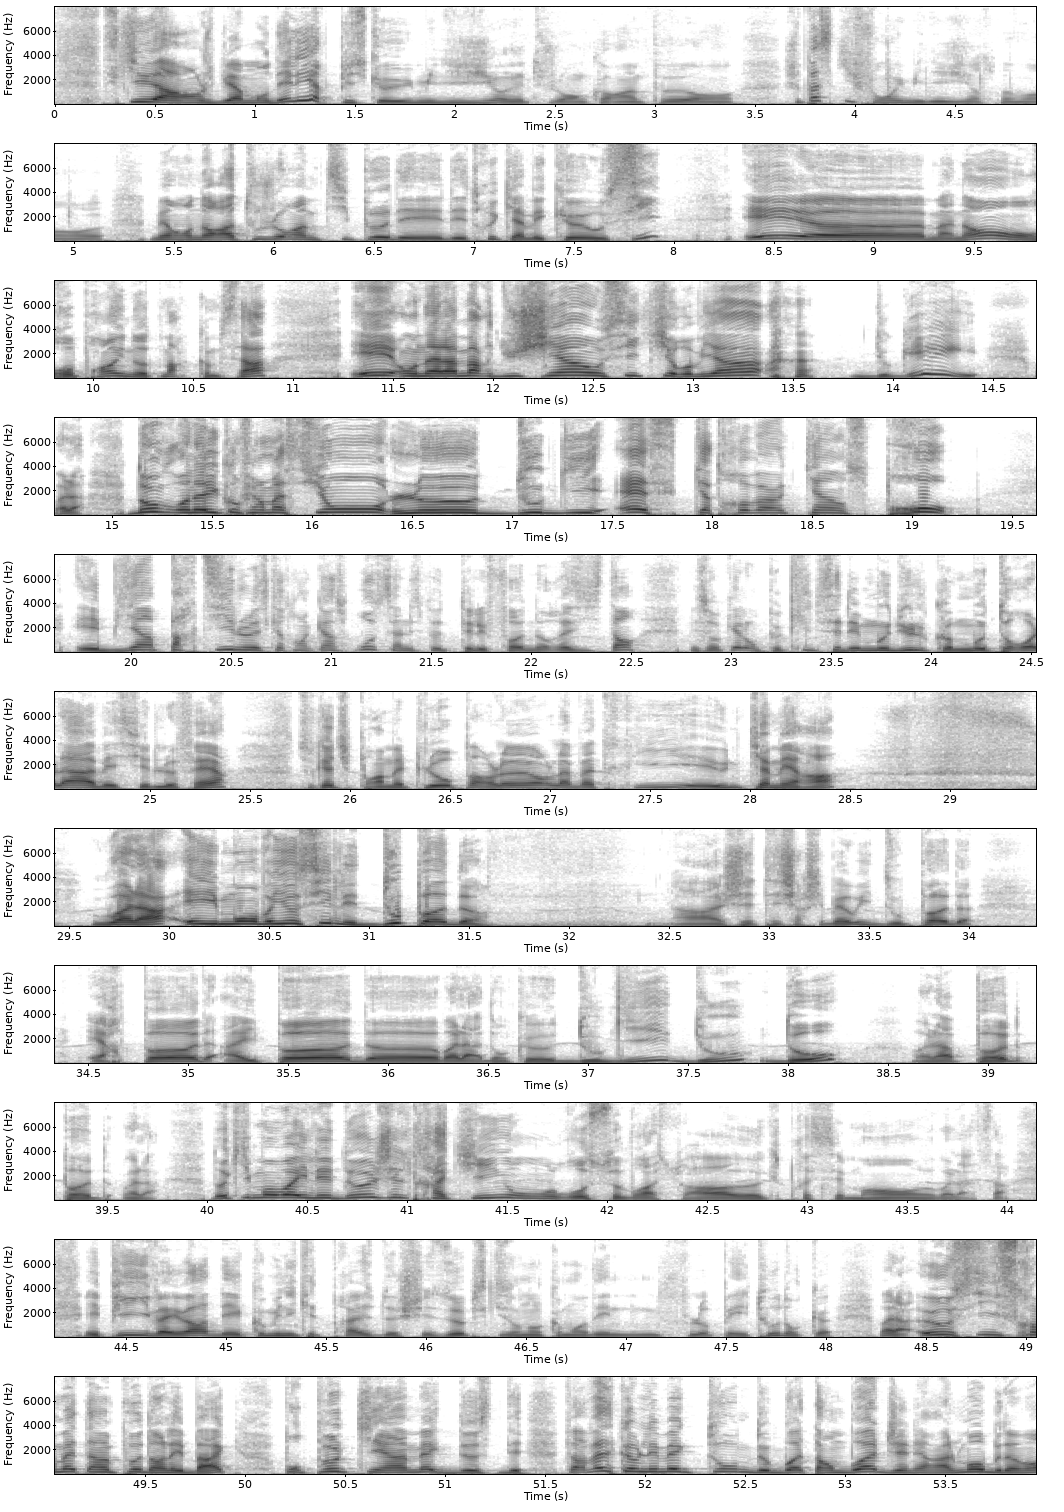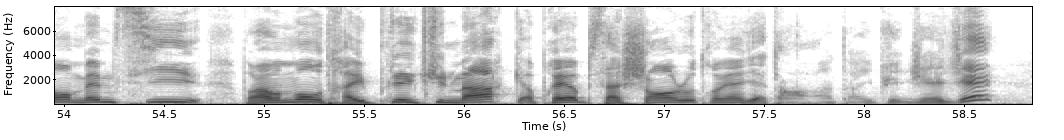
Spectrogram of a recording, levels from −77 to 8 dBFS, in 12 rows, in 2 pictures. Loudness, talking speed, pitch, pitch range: -17 LUFS, 240 wpm, 160 Hz, 130-205 Hz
